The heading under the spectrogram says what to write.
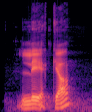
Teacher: The e sound is something in between i and ä. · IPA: [eː]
